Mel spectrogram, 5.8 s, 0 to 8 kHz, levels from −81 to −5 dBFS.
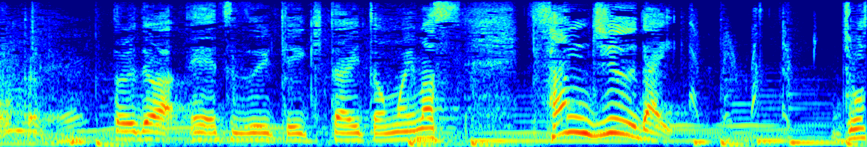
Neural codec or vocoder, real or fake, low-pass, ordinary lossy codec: none; real; none; none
